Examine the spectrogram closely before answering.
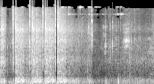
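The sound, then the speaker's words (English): Gunshots ring out in a police shootout with an armed suspect: many sharp, loud cracks in rapid bursts, densest at the start and thinning to scattered shots afterward, with no voices. “Shots fired. Shots fired. Suspect is shooting.”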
